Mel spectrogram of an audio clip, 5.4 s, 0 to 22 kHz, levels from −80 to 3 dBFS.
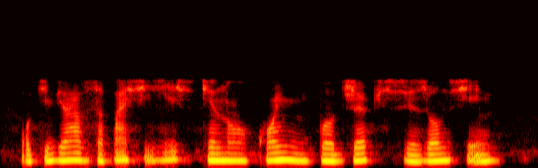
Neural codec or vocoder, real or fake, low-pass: codec, 16 kHz, 2 kbps, FunCodec, trained on LibriTTS, 25 frames a second; fake; 3.6 kHz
